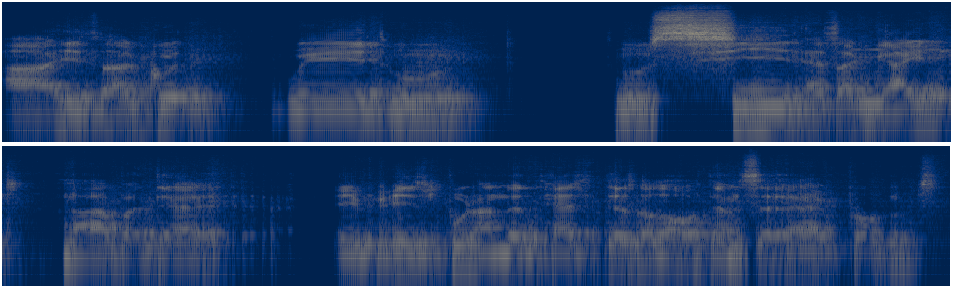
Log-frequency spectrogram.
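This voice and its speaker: A low-pitched young man from Singapore talks over a video call. His delivery is relaxed and hesitant, with fillers and restarts. The sound is echoey and muffled. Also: unhurried, slight background noise. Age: young adult. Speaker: student webinar host. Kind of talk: casual webinar discussion.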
